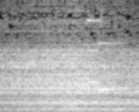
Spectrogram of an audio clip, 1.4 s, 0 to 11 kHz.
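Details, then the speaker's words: LG WM3488HS washer/dryer combo drying cycle, upper back corner: constant harsh rushing roar with thin high whine on top; owner suspects fan motor; hot-air circulator fan motor (4681ER1007A). "Yep, so I'm not sure what that is. I think it's a fan motor."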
